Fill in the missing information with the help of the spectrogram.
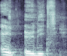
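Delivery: put-on high, loud parody English accent, fighting laughter; hammed-up fake English accent through giggles; mocking bad English accent. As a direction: mimic a silly villain's English accent while cracking up. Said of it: "sounds like a Mike Myers villain".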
